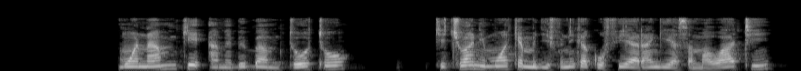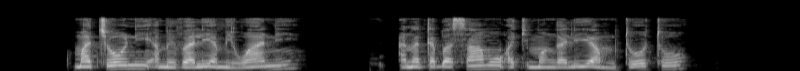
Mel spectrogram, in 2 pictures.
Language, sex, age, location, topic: Swahili, male, 18-24, Kisumu, health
